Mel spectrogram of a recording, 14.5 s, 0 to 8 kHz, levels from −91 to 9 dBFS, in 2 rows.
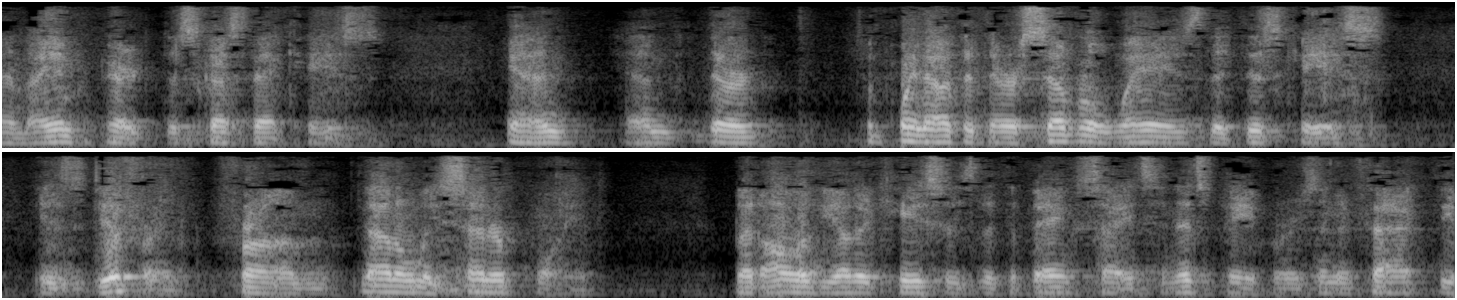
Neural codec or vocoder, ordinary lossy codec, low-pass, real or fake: vocoder, 44.1 kHz, 128 mel bands, Pupu-Vocoder; MP3, 32 kbps; 7.2 kHz; fake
